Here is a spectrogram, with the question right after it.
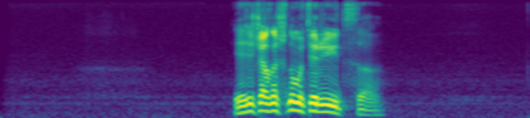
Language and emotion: Russian, angry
